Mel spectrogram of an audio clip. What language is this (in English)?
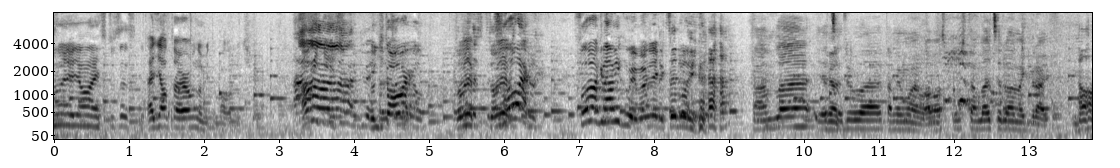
Czech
